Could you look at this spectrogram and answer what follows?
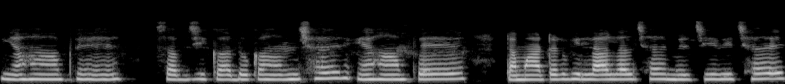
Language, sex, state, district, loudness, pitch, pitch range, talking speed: Maithili, female, Bihar, Samastipur, -20 LUFS, 235 Hz, 230-245 Hz, 115 wpm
